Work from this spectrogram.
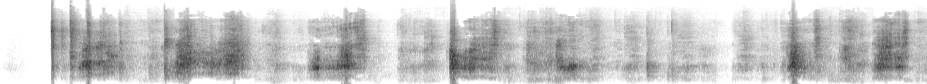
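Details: Elsa the bulldog producing ewok-like noises, dense back-to-back rough yelps and grumbling barks in uneven bursts, with a few sharp clicks scattered through.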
